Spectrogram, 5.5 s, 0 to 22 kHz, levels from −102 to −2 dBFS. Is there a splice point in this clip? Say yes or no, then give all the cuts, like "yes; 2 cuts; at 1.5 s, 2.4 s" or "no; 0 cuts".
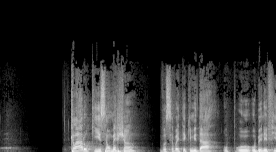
no; 0 cuts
